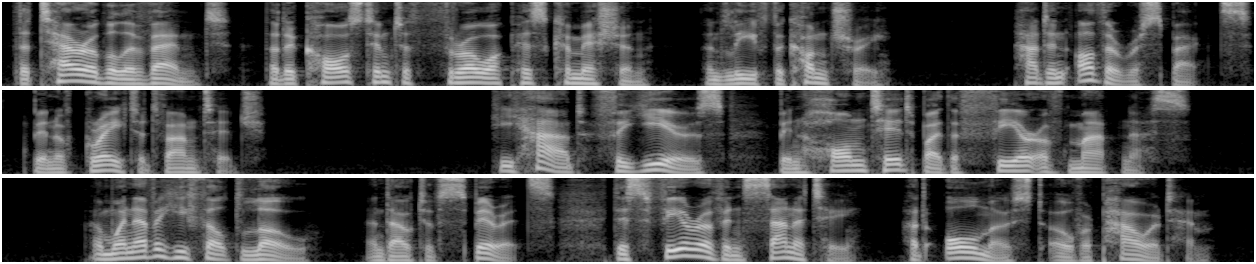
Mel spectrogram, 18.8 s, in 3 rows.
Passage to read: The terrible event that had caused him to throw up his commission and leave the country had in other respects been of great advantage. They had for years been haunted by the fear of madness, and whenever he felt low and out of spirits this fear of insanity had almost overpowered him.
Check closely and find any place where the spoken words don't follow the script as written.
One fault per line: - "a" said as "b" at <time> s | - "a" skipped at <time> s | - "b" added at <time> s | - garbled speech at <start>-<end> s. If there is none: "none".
- "They" said as "He" at 8.7 s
